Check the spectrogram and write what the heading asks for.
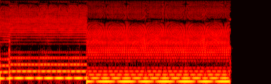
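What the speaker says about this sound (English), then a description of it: "just a standard old school Reese bass sound" Sampled old school Reese bass synth from drum and bass, EQ off, droning with a slow wobbling pulse and a sustained tone that shifts pitch at about one second, then stops abruptly.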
